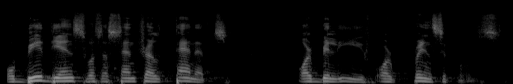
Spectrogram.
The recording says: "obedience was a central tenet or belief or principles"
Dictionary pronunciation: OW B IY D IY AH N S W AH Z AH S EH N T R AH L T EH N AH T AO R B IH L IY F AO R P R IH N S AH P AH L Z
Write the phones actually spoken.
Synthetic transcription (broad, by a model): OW B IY D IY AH N S W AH S AH S EH N T R AH L T EH N AH T AO R B IH L IY F AO R P R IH N S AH P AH L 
